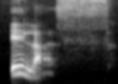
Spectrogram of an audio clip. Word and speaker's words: hélas: Le premier mot, c'est hélas. Hélas. Pour une fois, tu dois prononcer le S à la fin.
